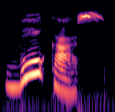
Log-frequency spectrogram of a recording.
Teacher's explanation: emphasis is on the first syllable that means tomorrow. Very interesting like oh my work I have work tomorrow. · If you say bukas, bukas, emphasis is on the first syllable, that means tomorrow.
